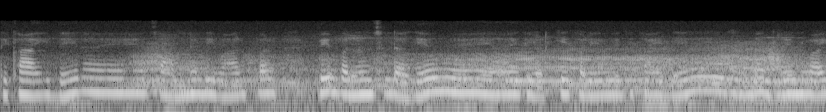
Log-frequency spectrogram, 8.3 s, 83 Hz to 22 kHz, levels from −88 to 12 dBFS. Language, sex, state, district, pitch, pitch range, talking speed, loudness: Hindi, female, Maharashtra, Chandrapur, 205 Hz, 200-220 Hz, 160 wpm, -13 LUFS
